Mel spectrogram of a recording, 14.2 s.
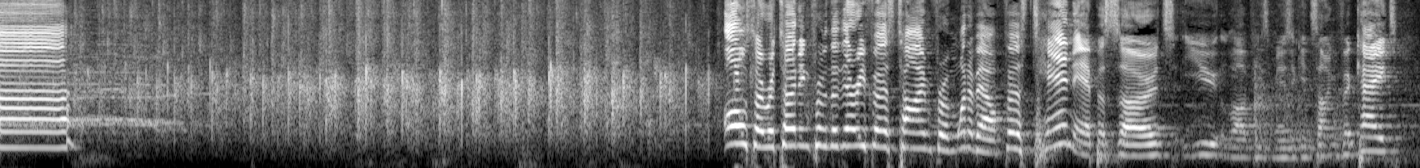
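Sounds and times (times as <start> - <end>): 
audience round of applause: 0.5 - 7.2
speech: 7.3 - 14.1.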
